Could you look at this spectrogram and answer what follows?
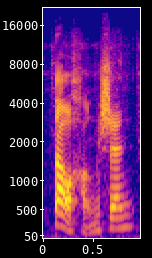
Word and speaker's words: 道行深: 그래서 정확한 발음은 道行深.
